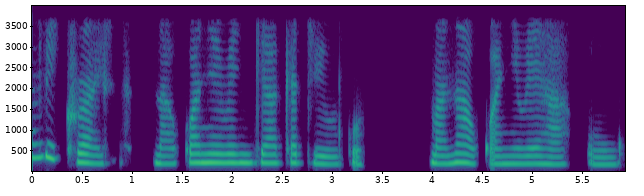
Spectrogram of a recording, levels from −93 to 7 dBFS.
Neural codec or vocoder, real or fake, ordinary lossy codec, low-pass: autoencoder, 48 kHz, 32 numbers a frame, DAC-VAE, trained on Japanese speech; fake; none; 3.6 kHz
